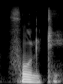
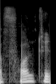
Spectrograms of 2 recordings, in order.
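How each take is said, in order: First: ফল্টি with a close o, as "fole-tee"; correct pronunciation. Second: ফল্টি with an open aw, as "fawl-tee"; wrong pronunciation. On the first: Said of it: "এখানে উচ্চারণটা ফল্টি না". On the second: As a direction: say ফল্টি with the vowel opened to aw. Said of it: "উচ্চারণটা ফল্টি না". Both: Shown as a demonstration.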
